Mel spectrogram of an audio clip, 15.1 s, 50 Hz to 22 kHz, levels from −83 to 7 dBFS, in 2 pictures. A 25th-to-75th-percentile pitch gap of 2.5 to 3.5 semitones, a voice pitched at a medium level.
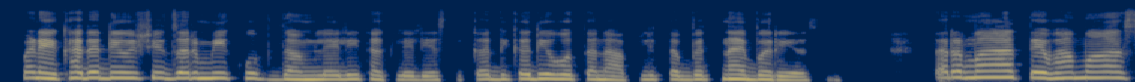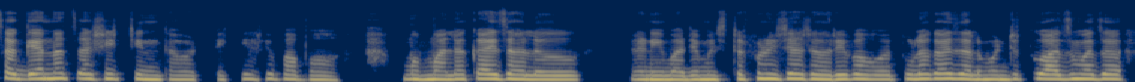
No: average, 3.2 semitones; high, 210 Hz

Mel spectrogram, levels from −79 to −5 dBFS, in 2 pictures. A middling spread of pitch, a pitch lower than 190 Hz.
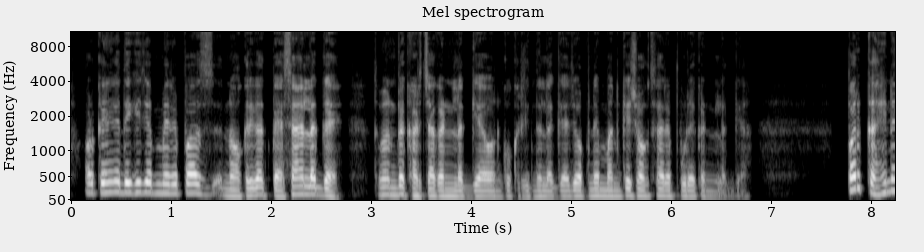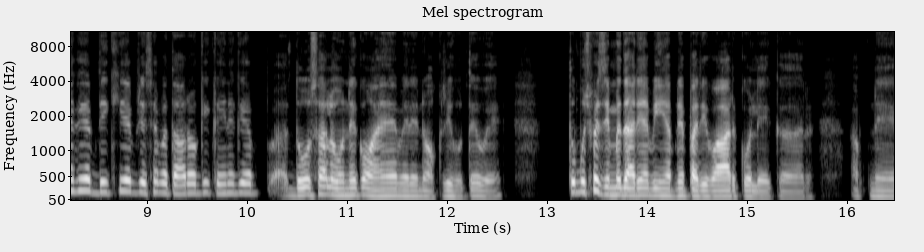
No: wide, 7.2 semitones; low, 135 Hz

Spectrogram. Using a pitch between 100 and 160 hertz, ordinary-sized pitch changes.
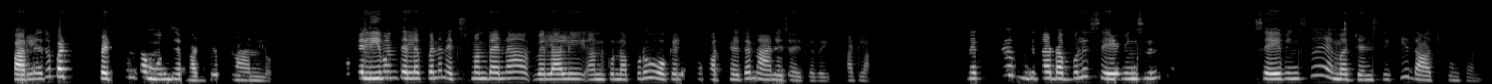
No: very high, 250 Hz; average, 3.6 semitones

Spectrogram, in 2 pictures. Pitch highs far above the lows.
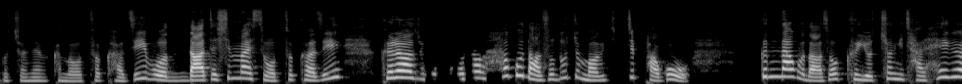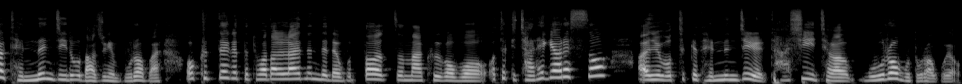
Yes: wide, 6.4 semitones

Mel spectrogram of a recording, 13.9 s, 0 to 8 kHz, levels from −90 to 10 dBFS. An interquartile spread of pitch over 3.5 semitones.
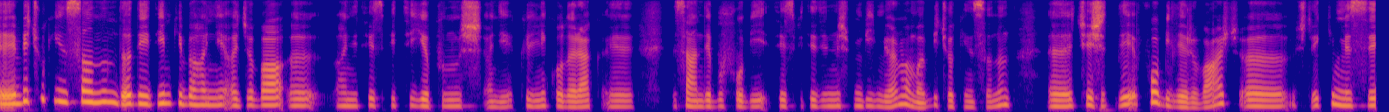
Yes: average, 3.9 semitones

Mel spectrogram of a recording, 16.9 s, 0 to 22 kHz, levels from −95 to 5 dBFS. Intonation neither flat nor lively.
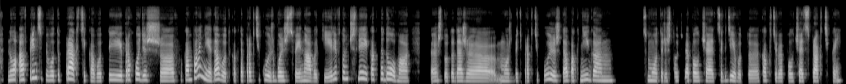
Yes: average, 4.2 semitones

